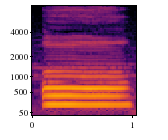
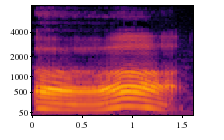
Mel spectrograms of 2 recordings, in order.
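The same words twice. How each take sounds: First: The pitch stays high and level. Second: The pitch dips down and then rises. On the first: "The first tone of uh is uh" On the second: "The third tone, it is uh"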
